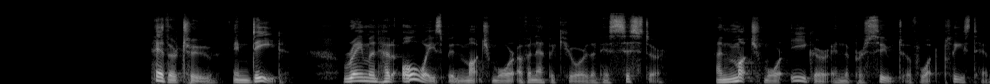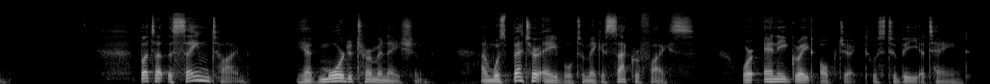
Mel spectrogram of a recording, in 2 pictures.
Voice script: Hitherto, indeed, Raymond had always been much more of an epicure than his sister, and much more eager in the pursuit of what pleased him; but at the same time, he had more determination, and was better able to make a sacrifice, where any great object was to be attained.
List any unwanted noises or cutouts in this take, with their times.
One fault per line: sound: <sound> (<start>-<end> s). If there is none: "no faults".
no faults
